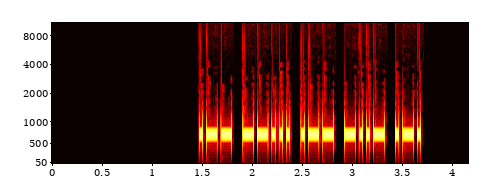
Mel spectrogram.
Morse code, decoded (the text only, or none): W7WXR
